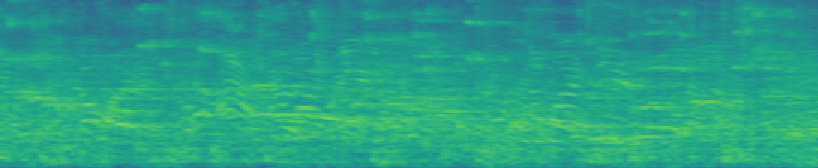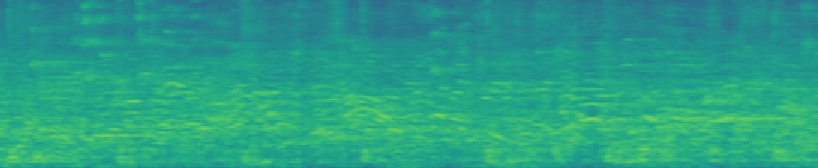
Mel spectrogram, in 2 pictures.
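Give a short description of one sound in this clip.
A crowd of spectators chatters throughout.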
